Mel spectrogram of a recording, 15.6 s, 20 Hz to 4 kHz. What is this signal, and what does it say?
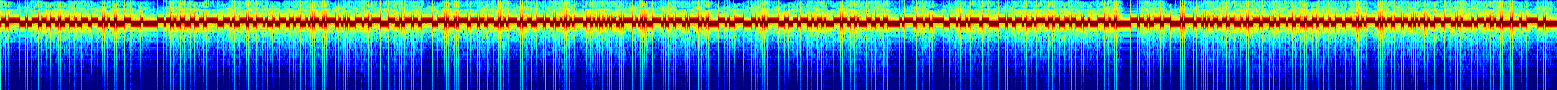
RTTY, about 45.45 baud. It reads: TAIWAN. WITH HALSEY ON THE NEW JERSEY EXHORTING GIVE THEM HELL, AMERICAN PLANES SANK 15
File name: fsk170 / battleshipnj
